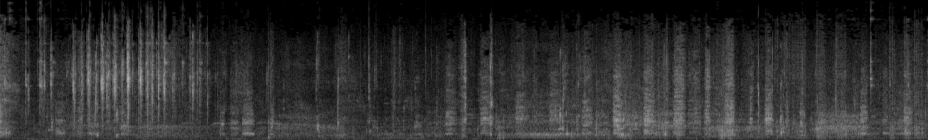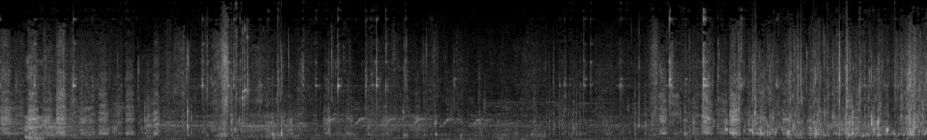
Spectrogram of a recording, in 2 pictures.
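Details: Reese, a female miniature dachshund on her first time in a pool, bites at the water. Quick, irregular panting mixes with sharp splashes and slaps of water, and people talk and praise her in the background.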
